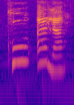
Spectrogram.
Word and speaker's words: koala: corps à la danse au mont se prononce kuala un koala très bien les mots suivants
